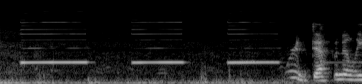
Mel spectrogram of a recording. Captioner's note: truck alarm beeps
